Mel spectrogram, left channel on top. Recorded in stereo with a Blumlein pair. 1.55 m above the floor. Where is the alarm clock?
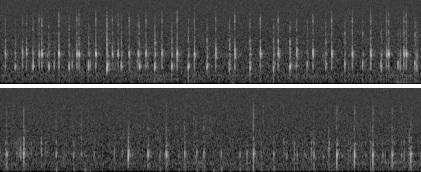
I don't hear an alarm clock.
